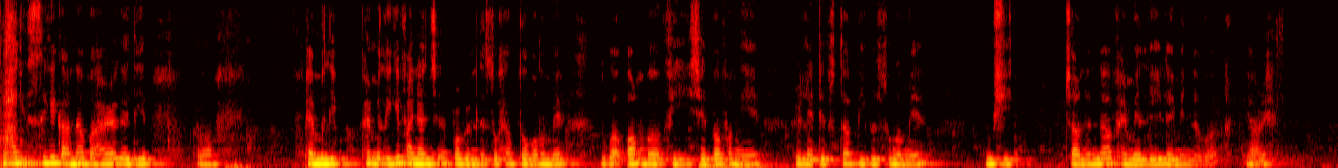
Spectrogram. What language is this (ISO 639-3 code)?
mni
